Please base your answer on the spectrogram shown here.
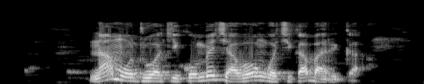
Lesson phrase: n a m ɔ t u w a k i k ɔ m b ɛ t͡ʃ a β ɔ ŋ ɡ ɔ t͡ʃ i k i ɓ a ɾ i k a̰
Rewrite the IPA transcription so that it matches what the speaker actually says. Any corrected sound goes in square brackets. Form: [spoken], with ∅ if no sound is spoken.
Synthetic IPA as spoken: n a m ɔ t u w a k i k ɔ m b ɛ t͡ʃ a β ɔ ŋ ɡ ɔ t͡ʃ i k [a] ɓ a ɾ i k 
